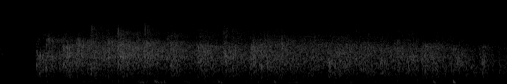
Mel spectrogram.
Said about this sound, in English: Please give a big applause for him.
